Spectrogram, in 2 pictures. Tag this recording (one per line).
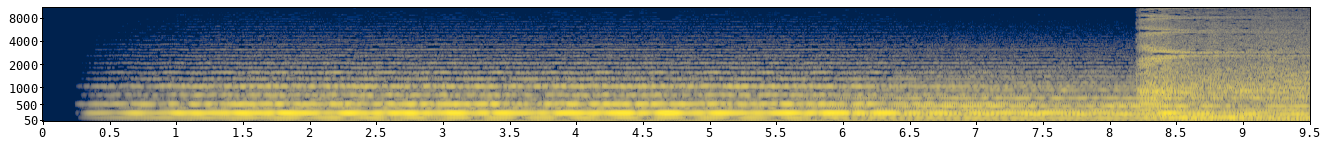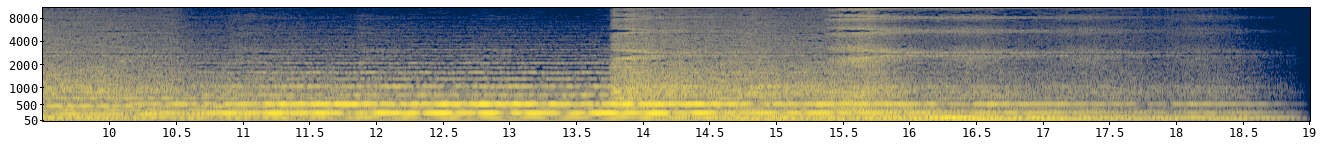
minor
smooth
moody
synthesizer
